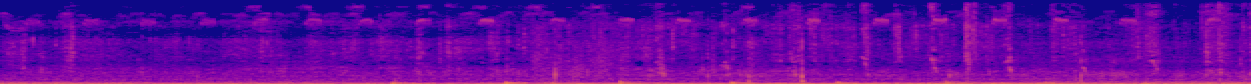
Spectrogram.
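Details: Ridden Friesian mare walking, hooves striking in an uneven clip-clop of roughly two knocks per second, sharper thuds around the middle, set against a steady low droning rumble.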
